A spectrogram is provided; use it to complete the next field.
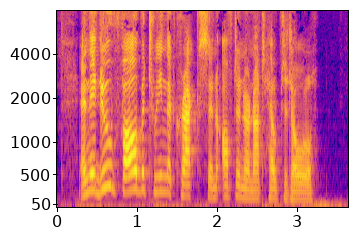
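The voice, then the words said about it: Put-on Irish accent. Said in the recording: “How was that for an Irish accent?”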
